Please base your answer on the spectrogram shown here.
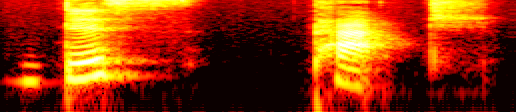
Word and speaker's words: dispatch: dispatch dispatch not correct dis patch patch and the very last point the ch sound dispatch that voiceless ch sound has to be clear now say this word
